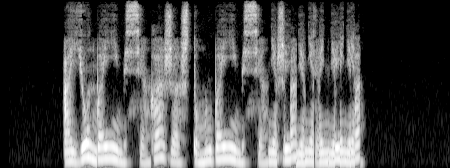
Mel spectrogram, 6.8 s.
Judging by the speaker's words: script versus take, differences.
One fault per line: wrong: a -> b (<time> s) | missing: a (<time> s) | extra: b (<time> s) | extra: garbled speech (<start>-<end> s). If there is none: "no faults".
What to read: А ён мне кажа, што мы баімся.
wrong: мне -> баімся (1.5 s)
extra: garbled speech (4.0-5.4 s)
